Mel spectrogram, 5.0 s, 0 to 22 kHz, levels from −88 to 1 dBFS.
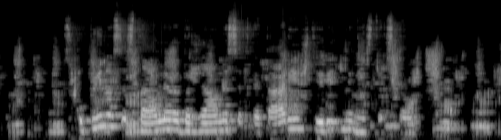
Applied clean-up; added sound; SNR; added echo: classical method Wiener filter.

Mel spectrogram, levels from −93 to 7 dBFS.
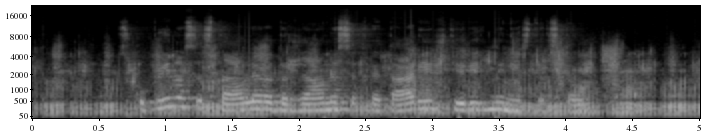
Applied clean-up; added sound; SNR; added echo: none; Purr; 4 dB; none.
